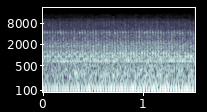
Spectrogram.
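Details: GM 4-71 two-stroke supercharged diesel, about 160 HP, probably 50–60 years old, Frick sawmill engine, cold, just started, 48 psi oil pressure: steady, even low drone, smooth regular firing beat, no knocks or misses while warming; normal idle.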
